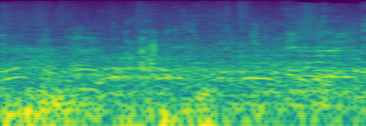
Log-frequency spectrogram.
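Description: People talking faintly in the background, with wind rumbling on the microphone.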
